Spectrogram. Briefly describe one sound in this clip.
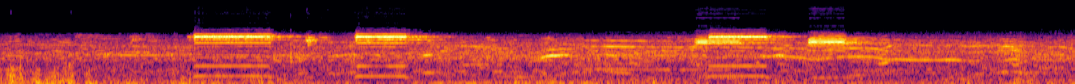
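Vehicle horns beep in short blasts.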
